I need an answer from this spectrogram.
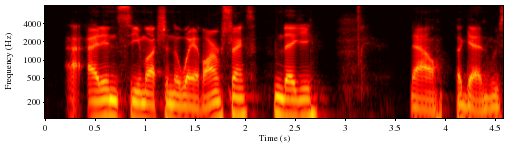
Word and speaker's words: Doege: The fact that it's pronounced Doege. I thought it was Doge for a long time, but then I was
